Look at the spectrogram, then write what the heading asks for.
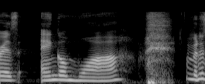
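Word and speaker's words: Angolmois: And I've heard that Angomwa is the correct pronunciation. Like, I looked at like the Japanese kanji, and it's like Anguromwa or something like that.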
